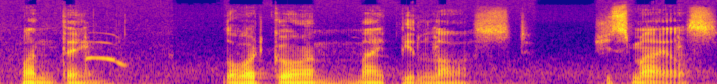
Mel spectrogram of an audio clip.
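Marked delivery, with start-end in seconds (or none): 0.1-2.7 barely audible, very quiet, hushed whisper. Reading a game character's reply, leaning forward to tell a secret: whispering. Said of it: "she whispers to you".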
